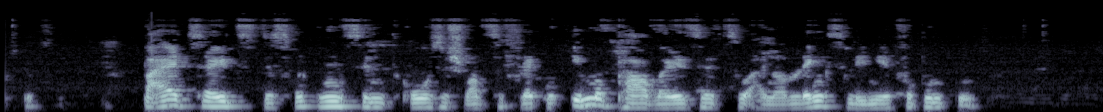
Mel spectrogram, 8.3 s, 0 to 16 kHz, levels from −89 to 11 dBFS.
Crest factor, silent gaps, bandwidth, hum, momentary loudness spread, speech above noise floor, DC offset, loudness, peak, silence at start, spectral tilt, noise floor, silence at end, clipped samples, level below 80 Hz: 18 dB; none; 9.4 kHz; none; 11 LU; 45 dB; under 0.1%; -18 LUFS; -2 dBFS; 0.2 s; -6 dB/octave; -62 dBFS; 0.95 s; under 0.1%; -56 dBFS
